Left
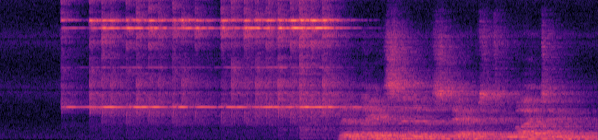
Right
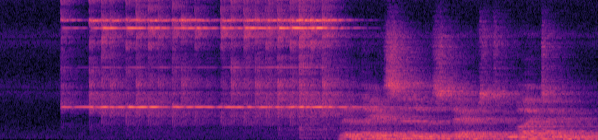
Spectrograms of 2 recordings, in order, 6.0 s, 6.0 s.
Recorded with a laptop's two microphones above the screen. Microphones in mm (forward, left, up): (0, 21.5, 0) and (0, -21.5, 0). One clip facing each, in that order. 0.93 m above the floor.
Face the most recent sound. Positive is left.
turn(degrees=20)  # may be behind; listen again after turning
